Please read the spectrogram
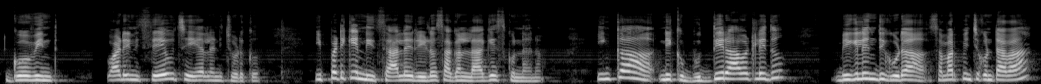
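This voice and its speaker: A woman's voice: mid-range voice, moderate pace, lightly acted. Woman doing a bullying drunk head constable. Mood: mocking. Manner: bullying, mocking, shouting. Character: rude drunk corrupt male head constable.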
